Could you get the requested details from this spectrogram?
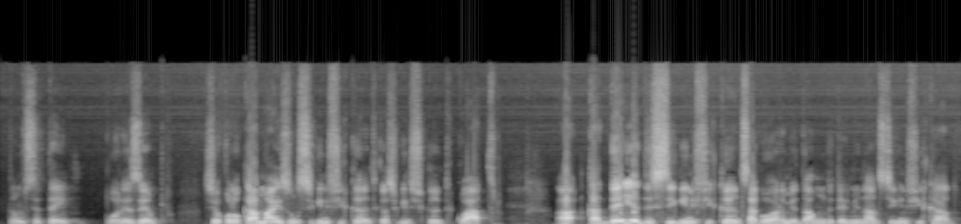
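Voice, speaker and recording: A man's voice: mid-range voice, a little fast, a little mellow. A man with a Brazilian Portuguese accent giving a recorded lecture, teaching step by step with rhetorical questions and repeated key terms. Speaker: law lecturer.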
